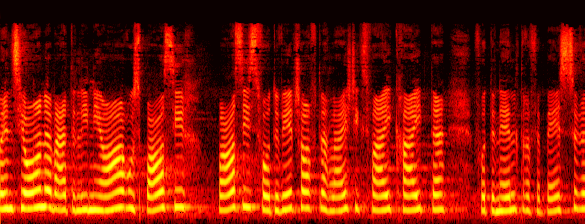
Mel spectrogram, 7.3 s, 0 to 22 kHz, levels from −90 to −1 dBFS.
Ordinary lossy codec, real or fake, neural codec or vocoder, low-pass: MP3, 64 kbps; real; none; 14.4 kHz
